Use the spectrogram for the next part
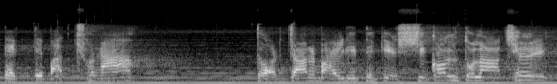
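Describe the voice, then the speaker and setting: An unearthly, tormented ghost of a man, taunts in a horror audio drama. The voice is high for a man and dragged out extremely slowly. It rings in a long, hollow reverb. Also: pushed and bright, heavily acted. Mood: commanding, eerie. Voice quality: creaky, unearthly, anguished voice. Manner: slow, drawn-out, taunting delivery. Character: unseen ghostly male patient, eerie, mocking, tormented. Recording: long cavernous reverb, music underneath.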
